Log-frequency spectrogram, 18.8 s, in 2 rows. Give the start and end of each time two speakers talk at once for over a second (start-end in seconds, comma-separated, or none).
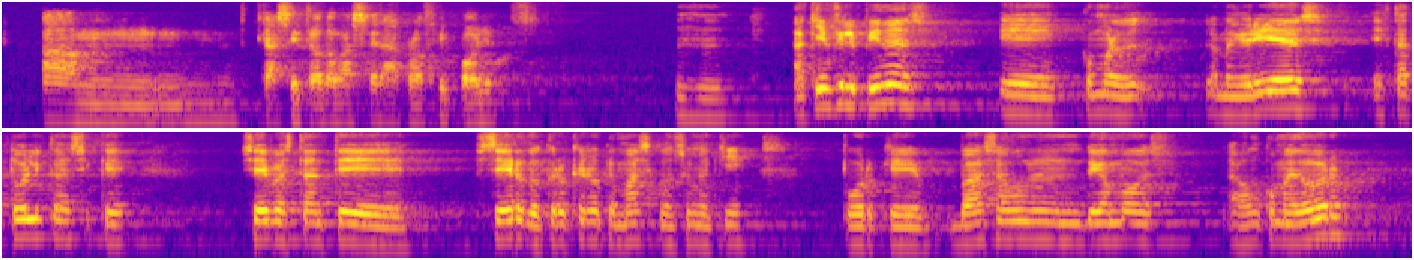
none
